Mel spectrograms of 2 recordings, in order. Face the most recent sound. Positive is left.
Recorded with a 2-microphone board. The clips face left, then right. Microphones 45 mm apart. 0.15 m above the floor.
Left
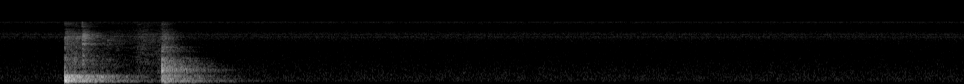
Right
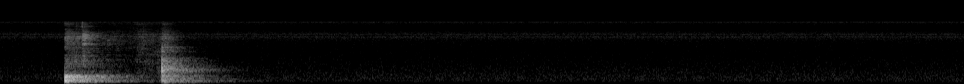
turn(degrees=-15)  # may be behind; listen again after turning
